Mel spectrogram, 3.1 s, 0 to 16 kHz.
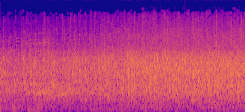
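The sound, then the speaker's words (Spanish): Sustained audience applause, a dense, steady wash of many hands clapping at once, loud and unbroken throughout with no voices standing out. It closes an official ceremony after the words of the President of Argentina, a strong send-off for the athletes who will represent Argentina at the Paris 2024 Olympic and Paralympic Games. “Con las palabras del señor presidente de la Nación, damos por finalizado el presente acto, despidiendo con este fuerte aplauso a los jugadores a los deportistas que nos representarán en los Juegos Olímpicos y Paralímpicos París 2024.”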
